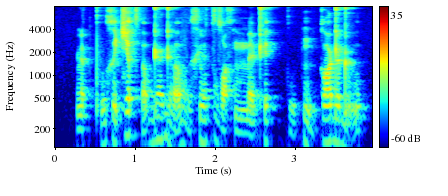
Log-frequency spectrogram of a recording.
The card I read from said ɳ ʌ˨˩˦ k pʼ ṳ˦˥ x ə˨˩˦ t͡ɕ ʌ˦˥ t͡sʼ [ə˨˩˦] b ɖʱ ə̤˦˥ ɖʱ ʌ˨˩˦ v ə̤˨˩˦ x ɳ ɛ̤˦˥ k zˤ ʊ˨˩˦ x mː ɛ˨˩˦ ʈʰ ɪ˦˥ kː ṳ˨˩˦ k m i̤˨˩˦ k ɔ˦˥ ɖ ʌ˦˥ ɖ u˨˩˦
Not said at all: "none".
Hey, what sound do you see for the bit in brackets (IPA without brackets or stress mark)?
ʌ˨˩˦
